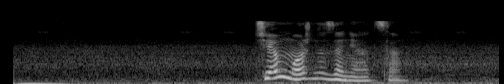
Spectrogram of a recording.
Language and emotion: Russian, neutral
